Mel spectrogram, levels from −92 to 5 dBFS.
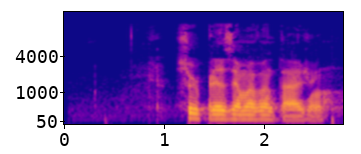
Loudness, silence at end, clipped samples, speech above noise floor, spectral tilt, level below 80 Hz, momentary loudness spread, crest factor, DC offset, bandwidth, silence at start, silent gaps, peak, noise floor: -18 LUFS; 0.15 s; under 0.1%; 47 dB; -6.5 dB/octave; -56 dBFS; 6 LU; 16 dB; under 0.1%; 11 kHz; 1.15 s; none; -4 dBFS; -64 dBFS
